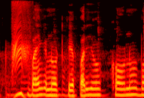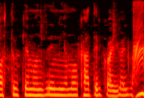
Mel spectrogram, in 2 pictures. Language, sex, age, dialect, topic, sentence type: Bhojpuri, male, 18-24, Southern / Standard, banking, statement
